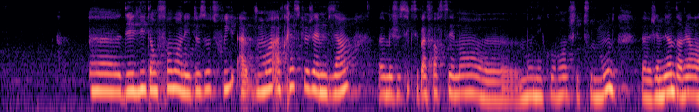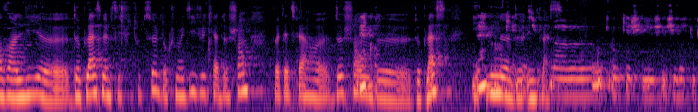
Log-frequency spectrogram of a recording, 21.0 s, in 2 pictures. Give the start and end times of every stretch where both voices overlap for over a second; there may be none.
17.6-18.9

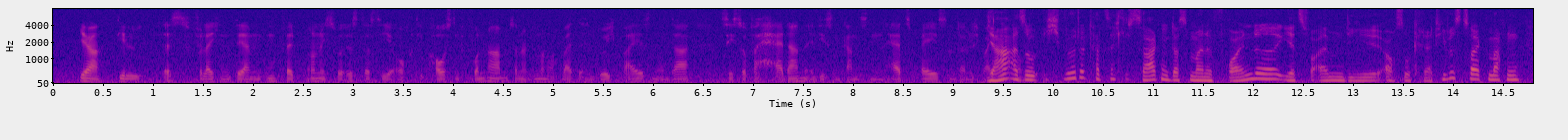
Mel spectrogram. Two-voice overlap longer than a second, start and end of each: none

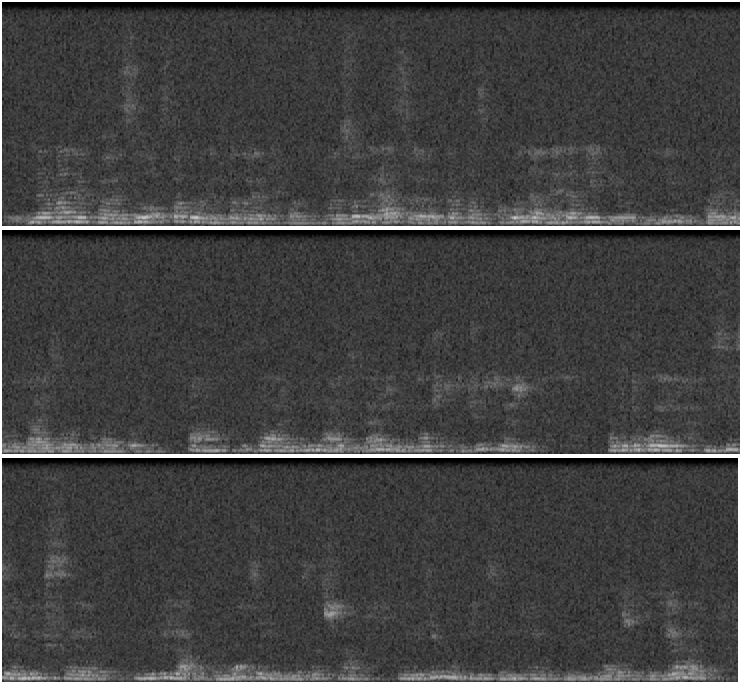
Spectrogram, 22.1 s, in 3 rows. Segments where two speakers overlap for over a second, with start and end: none

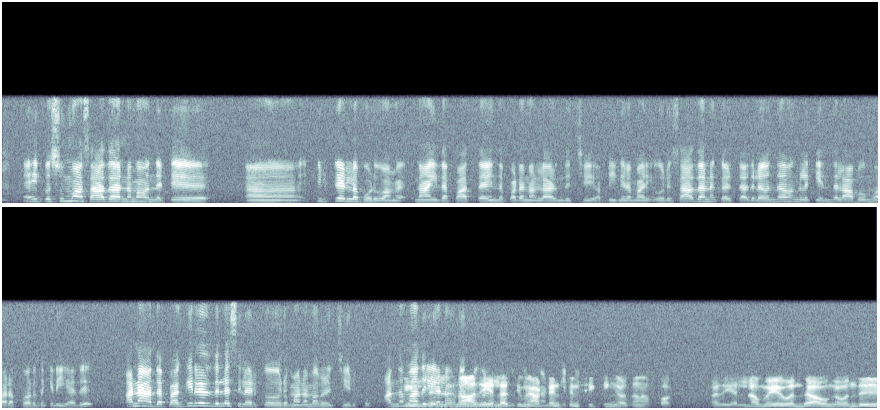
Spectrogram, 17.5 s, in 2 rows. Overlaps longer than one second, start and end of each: 12.9-14.3

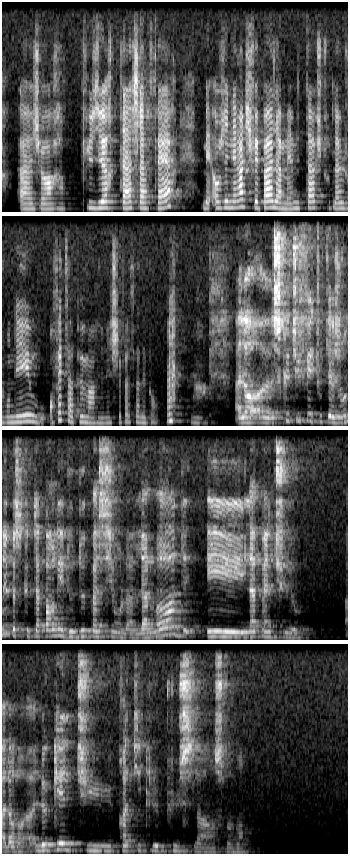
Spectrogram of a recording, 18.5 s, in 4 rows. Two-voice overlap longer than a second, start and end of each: none

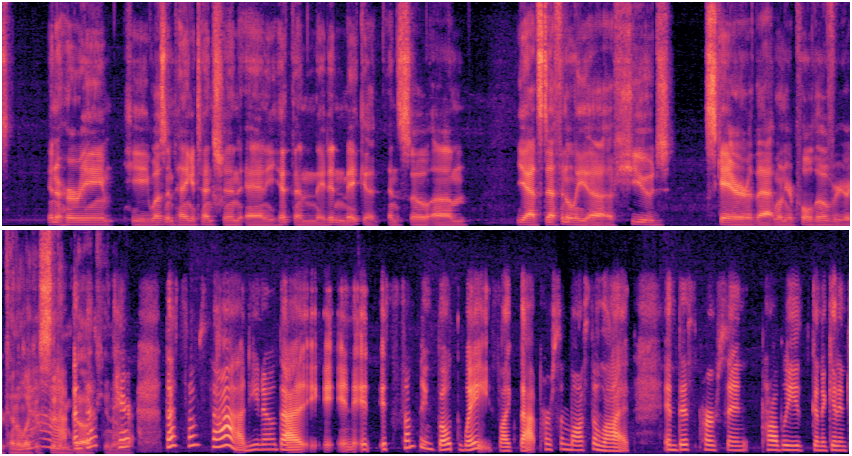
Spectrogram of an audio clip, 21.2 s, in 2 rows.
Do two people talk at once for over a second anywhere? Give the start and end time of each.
10.8-12.2

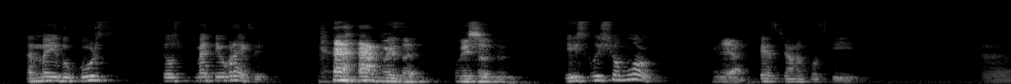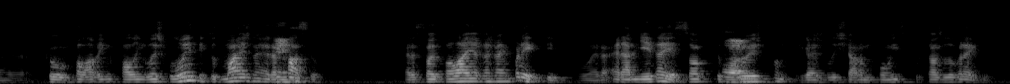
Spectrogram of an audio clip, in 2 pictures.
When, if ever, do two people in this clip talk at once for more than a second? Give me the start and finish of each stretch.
none

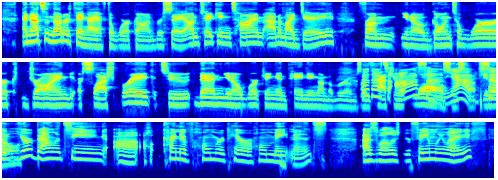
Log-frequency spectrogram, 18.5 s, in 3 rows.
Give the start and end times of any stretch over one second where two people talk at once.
10.7-12.6

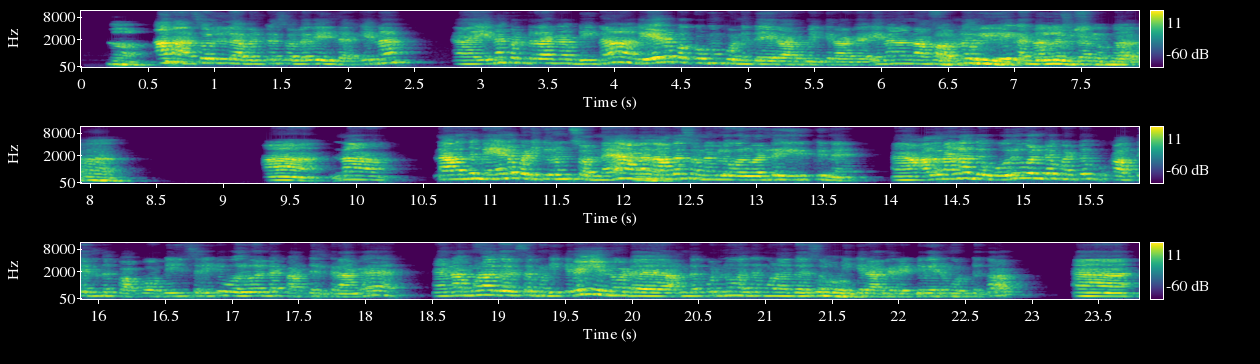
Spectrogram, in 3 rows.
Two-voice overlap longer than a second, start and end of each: 6.4-7.8

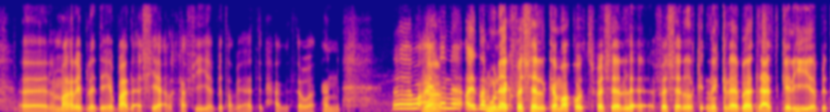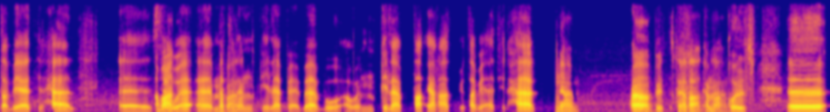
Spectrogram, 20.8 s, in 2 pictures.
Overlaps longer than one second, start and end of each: none

